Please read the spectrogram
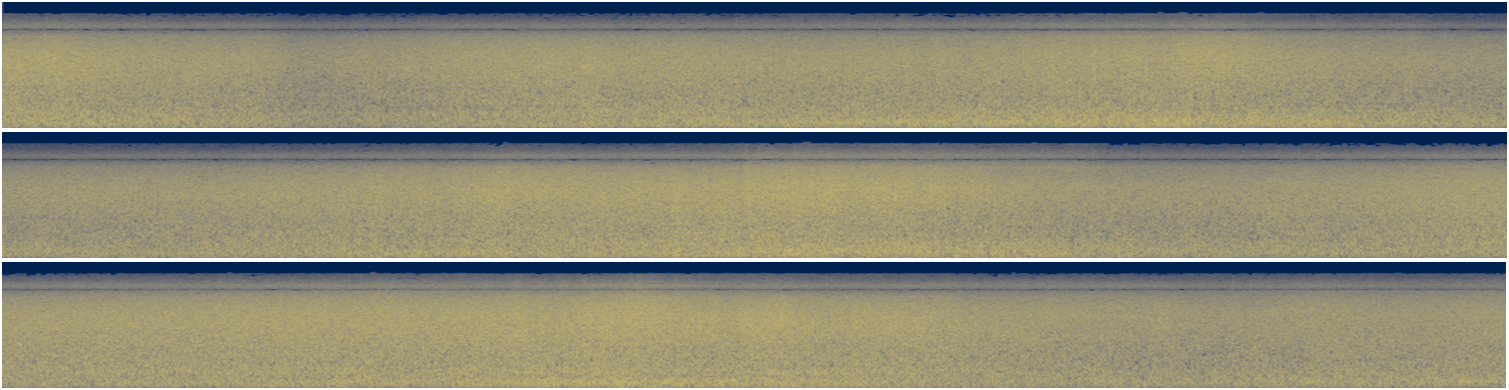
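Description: Ocean surf breaking and washing over a boulder shoreline, swelling and fading in slow surges several seconds apart.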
